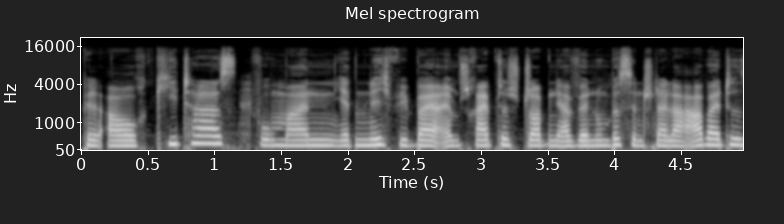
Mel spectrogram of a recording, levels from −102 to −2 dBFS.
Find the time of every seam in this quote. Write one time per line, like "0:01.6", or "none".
0:01.3
0:02.1
0:03.5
